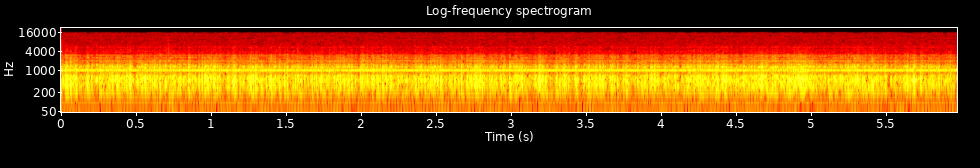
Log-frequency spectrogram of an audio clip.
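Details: Spinneytonic CB199 UK CB27/81 mobile CB radio (fake Amstrad chassis) on the bench with signal generator, S9 signal: steady rough hiss and buzz, no clean voice; poor receive audio, suspected IF out of alignment.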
